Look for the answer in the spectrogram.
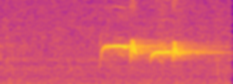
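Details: Blue-and-white flycatcher singing from a treetop in a waterside forest after rain in spring; two short, high clear whistled notes in quick succession over faint background hiss.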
